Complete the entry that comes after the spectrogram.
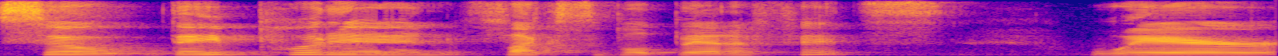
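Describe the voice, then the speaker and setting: Recorded very cleanly against a silent background, a plain, everyday voice speaks with ordinary pitch variation. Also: woman. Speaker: consulting firm managing director. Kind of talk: interview.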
